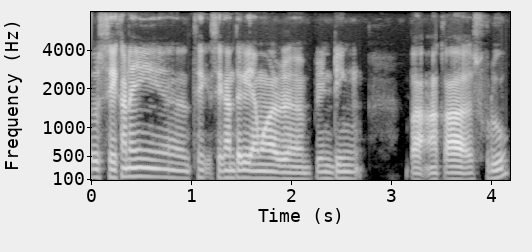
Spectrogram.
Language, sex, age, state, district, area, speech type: Bengali, male, 18-30, West Bengal, North 24 Parganas, urban, spontaneous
